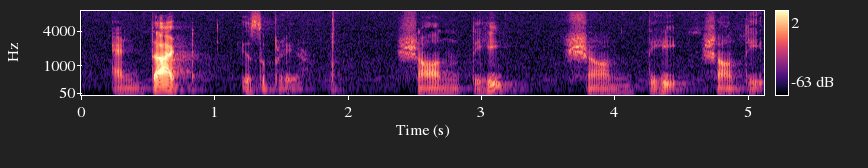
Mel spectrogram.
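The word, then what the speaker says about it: शान्ति: that is a prayer shanti shanty shanti the way we pronounce It shant shant shanti not shantihi shantihi shantihi can be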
